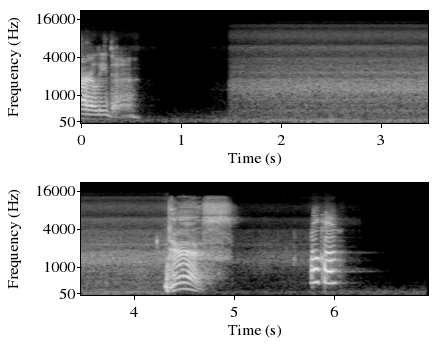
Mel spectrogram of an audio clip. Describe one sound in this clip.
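A young woman speaks in short bursts over an online call.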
